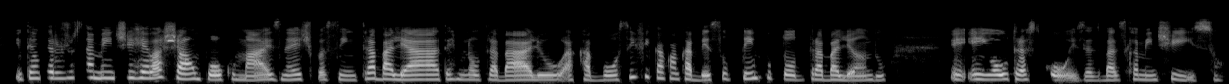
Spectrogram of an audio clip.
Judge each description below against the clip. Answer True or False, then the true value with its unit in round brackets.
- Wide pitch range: False (4.4 semitones)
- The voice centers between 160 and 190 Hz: False (225 Hz)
